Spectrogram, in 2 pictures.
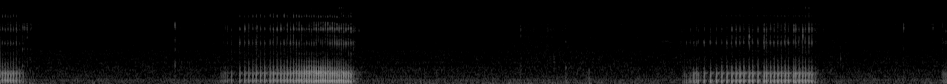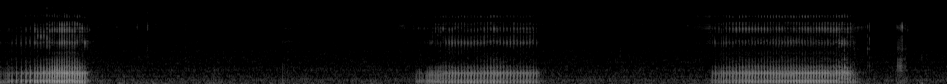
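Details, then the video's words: Sleeping French Bulldog snoring steadily: five harsh, rattling inhalations, each a little over a second long, arrive every three to four seconds, separated by near silence. "Snoring French Bulldog"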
